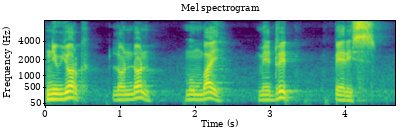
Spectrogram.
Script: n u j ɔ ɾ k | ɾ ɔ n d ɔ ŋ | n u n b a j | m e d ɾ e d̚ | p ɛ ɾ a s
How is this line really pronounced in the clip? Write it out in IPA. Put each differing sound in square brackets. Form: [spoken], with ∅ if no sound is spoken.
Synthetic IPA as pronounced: n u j ɔ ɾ k | [l] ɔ n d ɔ [n] | [m] u [m] b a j | m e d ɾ [i] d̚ | p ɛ ɾ [i] s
